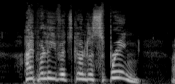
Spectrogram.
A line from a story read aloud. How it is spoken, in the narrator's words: cried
